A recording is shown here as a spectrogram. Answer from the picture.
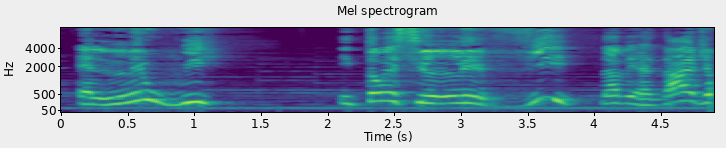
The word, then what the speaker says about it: Lévi: Levi com, com um V pronunciado como se fosse U. Por isso que o Louis virou Levi.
